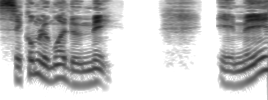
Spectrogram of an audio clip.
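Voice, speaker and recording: Recorded very cleanly against a silent background, a man talks at a very slow pace in a dark, mellow tone. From Switzerland, Neuchâtel. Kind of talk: testimony.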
